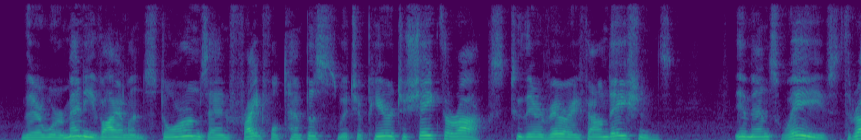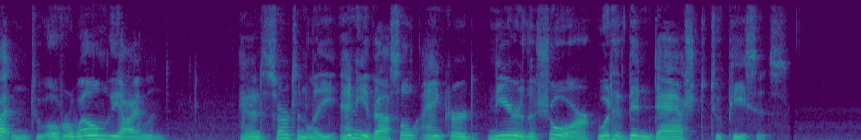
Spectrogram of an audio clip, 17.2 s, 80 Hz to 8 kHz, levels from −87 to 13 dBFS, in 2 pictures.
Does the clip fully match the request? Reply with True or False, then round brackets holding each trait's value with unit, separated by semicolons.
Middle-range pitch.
True (150 Hz)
